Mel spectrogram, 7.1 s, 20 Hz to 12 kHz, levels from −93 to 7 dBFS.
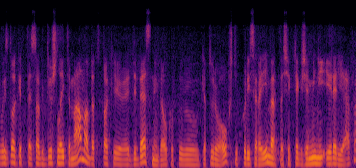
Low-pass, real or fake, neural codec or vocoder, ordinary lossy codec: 7.2 kHz; fake; codec, 16 kHz, about 1 kbps, DyCAST, with the encoder's durations; Opus, 16 kbps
